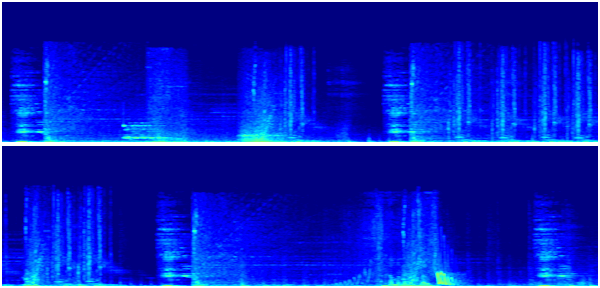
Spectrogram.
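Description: Electronic game sound effects whoosh and clang.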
